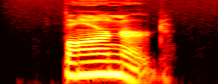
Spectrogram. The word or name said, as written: Barnard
